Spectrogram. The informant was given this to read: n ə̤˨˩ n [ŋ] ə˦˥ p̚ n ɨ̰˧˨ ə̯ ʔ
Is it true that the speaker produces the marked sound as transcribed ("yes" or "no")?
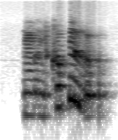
no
